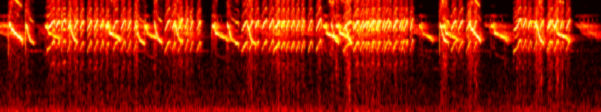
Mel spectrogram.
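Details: Wild Japanese white-eye sings, a recording used as lure and master song: bright, high twittering phrases packed with quick chirps and falling whistles, repeated with short breaks.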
